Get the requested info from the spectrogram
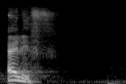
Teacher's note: আলিফ হরফটি মাখরাজ হলো আপনার মুখের শূন্যস্থান থেকে গলা এবং মুখের শূন্যস্থান হতে আলিফ হরফটি উচ্চারিত হয়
